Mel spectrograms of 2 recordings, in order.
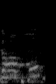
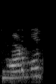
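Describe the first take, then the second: First: A doubled m is heard with no r. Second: An r sound is heard before the m. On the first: The later consonant has changed the earlier one. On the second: This is the original form before assimilation.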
